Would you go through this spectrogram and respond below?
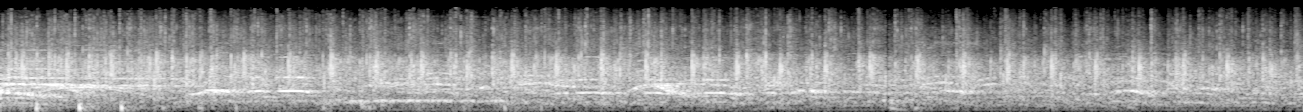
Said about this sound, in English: Let's give them both a round of applause.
